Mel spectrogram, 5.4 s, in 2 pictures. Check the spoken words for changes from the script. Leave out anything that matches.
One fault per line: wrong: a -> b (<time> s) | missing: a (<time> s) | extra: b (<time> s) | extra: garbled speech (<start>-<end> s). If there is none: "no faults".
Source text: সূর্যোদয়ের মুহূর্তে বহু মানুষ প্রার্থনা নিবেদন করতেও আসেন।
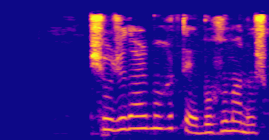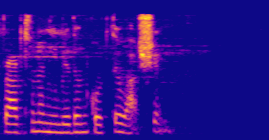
no faults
